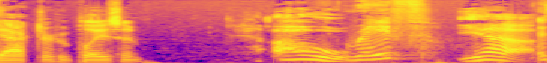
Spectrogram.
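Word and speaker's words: Ralph: no just out of curiosity how do you pronounce Voldemort's name the actor who plays him Oh Rafe yeah I said raise fine she I thought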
